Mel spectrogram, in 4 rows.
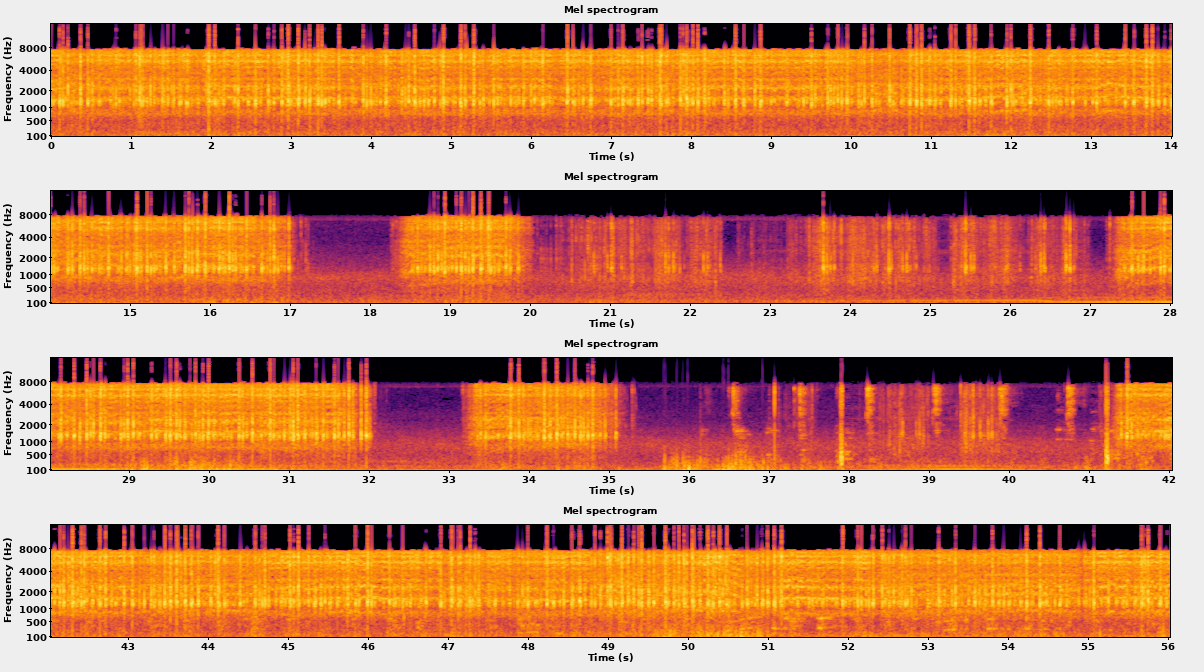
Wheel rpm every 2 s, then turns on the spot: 190, 190, 200, 200, 200, 190, 200, 200, 60, 110, 10, 10, 20, 70, 190, 140, 70, 60, 0, 20, 70, 190, 200, 190, 200, 210, 200, 190.
16-18 20-26 38-40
